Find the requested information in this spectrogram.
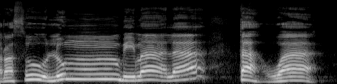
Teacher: ساکن وہ نون جس پر جزم ہو اس کے بعد با آئے تو اس نون کو میم سے بدل دیں گے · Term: اقلاب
